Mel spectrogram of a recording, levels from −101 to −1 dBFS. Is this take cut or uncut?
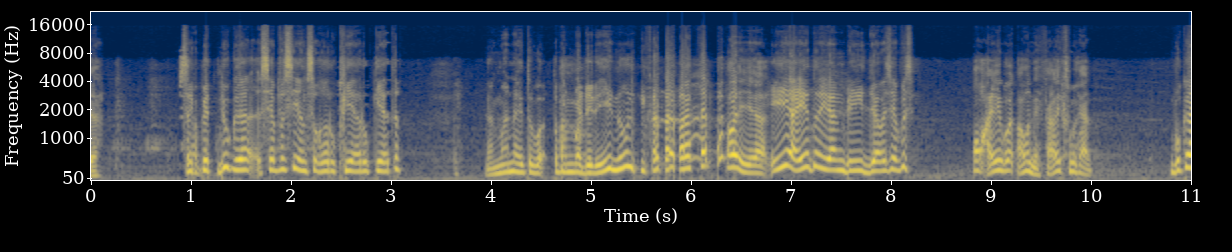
uncut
